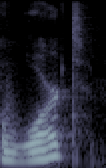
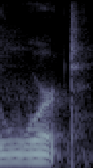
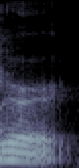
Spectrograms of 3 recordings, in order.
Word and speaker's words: wort: It looks like wart, but it's actually wort, how you say wort. – Wort. – With an E? – Yeah, kind of.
